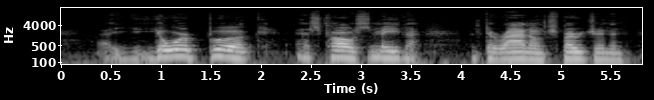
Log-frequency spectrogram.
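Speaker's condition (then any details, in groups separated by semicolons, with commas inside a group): Cerebral palsy; wheelchair user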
